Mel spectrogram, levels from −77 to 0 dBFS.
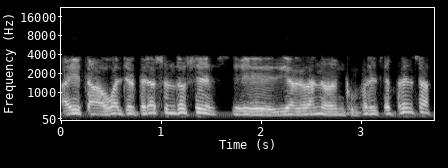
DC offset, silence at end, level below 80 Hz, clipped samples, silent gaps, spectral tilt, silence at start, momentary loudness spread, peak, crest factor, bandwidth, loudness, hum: under 0.1%; 0.05 s; -76 dBFS; under 0.1%; none; -7.5 dB/octave; 0 s; 4 LU; -2 dBFS; 14 dB; 4 kHz; -16 LUFS; 50 Hz at -60 dBFS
